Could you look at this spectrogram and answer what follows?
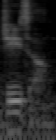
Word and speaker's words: Jisung: Oh, that's how you say it, G-Song.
